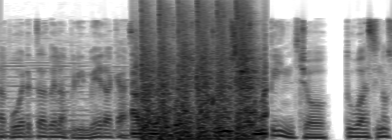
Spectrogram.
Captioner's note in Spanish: azota la puerta violentamente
